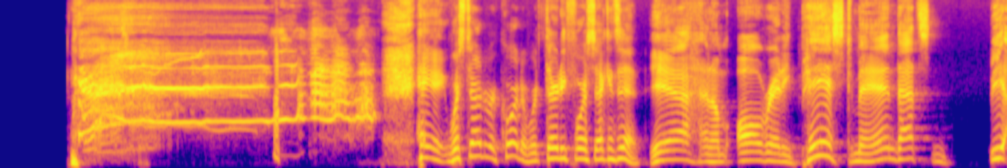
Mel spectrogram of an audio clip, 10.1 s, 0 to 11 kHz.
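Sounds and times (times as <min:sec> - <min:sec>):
high-pitched scream: 0:00.7 - 0:03.8.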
